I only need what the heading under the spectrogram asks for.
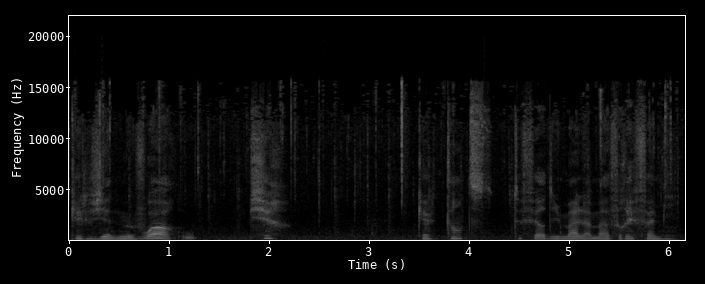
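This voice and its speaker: A gentle, wounded young man who sells potions, acted by a woman, in an intimate fantasy audio drama. The voice is soft and dark, slightly low for a woman, unhurried and hesitant, with breathy confiding turns. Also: flat delivery, slight background noise. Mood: sad, fearful.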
